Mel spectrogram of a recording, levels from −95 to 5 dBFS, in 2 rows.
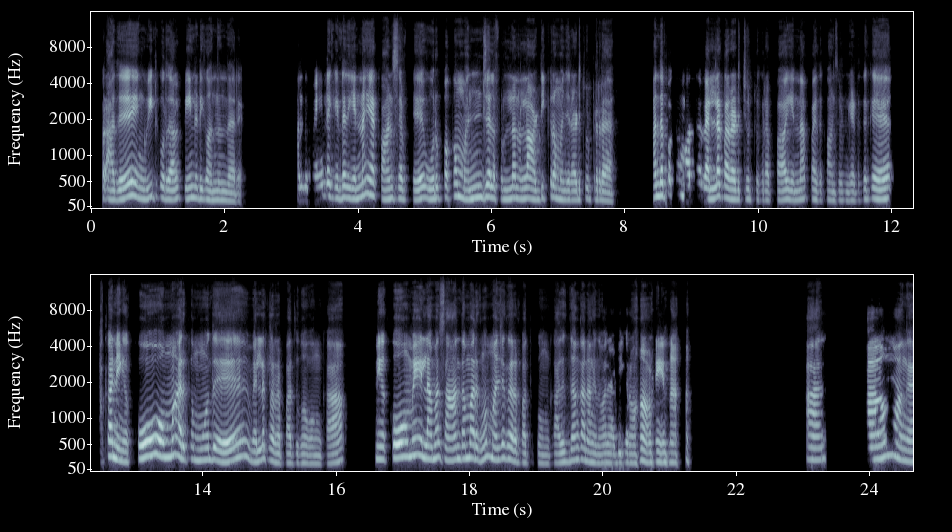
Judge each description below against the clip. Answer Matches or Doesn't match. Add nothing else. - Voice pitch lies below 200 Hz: Matches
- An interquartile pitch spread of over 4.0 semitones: Matches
